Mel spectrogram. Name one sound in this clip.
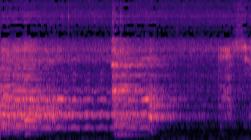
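A gramophone plays music with a tinny, old-fashioned sound.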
